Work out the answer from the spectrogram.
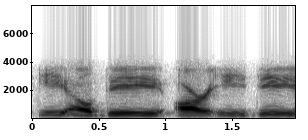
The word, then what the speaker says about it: Eldred: It's Eldred, and whenever I tell people how to spell it, that's what I say. I say ELD and then red, like the color.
